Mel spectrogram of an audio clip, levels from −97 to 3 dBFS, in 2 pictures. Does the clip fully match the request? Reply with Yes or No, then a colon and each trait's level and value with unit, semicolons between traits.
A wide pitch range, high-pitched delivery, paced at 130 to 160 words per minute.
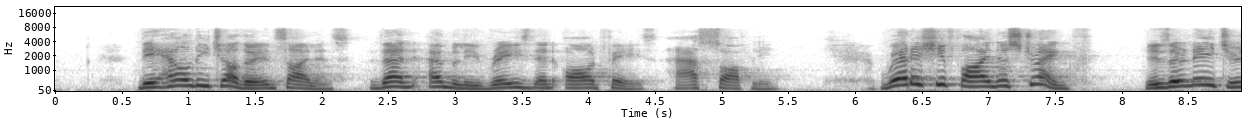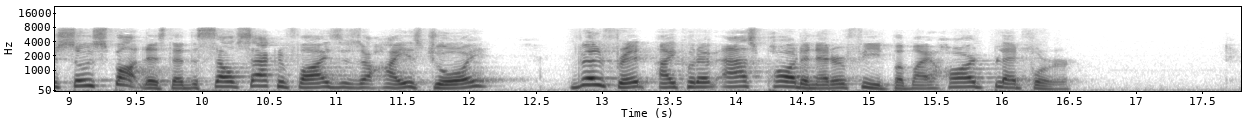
Yes: wide, 6.6 semitones; high, 195 Hz; average, 155 wpm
